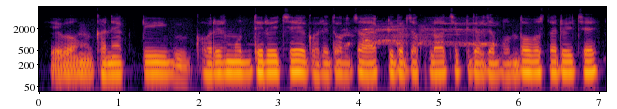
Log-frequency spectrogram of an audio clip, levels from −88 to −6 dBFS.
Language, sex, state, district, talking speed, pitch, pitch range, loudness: Bengali, male, West Bengal, Jhargram, 150 wpm, 120 Hz, 115-125 Hz, -30 LUFS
